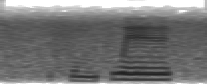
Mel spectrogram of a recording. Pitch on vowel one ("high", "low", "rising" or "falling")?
rising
